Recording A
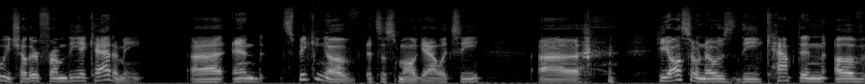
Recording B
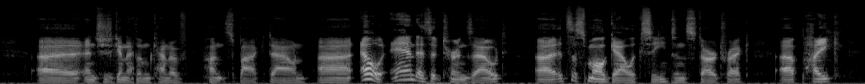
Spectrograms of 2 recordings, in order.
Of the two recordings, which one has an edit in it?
B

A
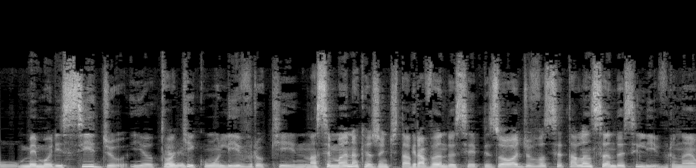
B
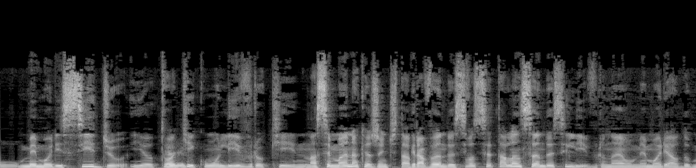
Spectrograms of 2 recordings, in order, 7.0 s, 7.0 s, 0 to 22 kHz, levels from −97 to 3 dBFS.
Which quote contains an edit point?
B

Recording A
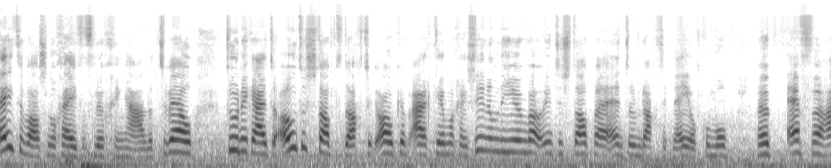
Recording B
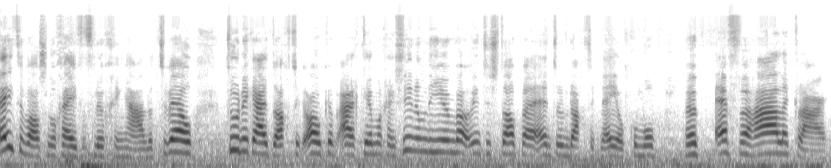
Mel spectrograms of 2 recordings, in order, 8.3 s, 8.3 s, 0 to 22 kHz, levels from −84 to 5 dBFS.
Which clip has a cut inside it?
B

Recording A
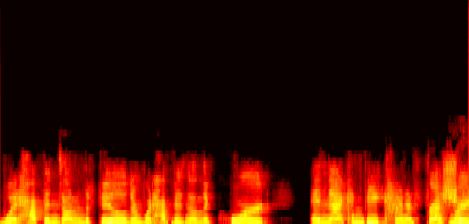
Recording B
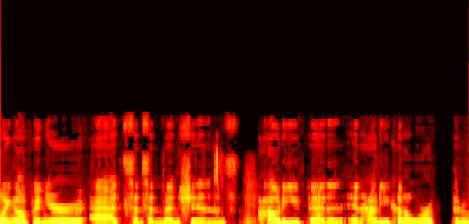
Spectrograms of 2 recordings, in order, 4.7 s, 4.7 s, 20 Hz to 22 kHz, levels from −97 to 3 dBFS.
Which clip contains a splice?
B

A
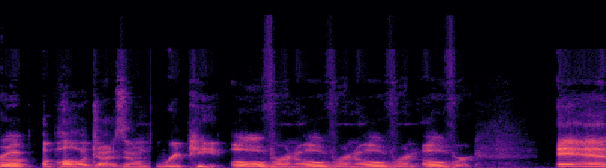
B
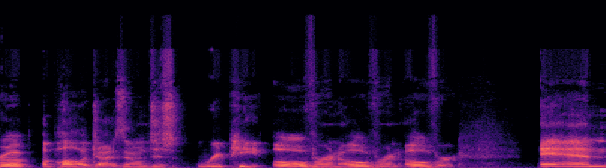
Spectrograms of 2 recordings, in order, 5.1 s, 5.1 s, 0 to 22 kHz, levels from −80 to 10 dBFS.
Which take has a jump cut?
A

